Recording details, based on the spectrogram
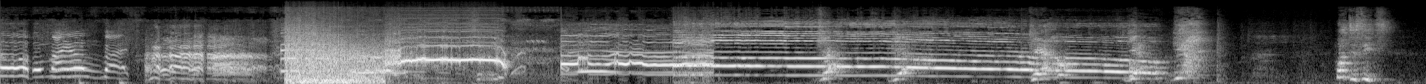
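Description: A woman screams loudly and at length in a drama scene after a terrible dream, the harsh burst standing out amid emotional dialogue and wailing voices that carry on before and after it.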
